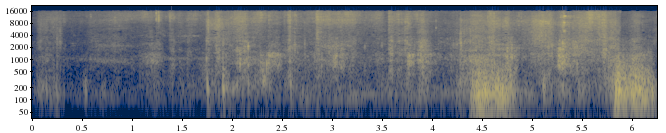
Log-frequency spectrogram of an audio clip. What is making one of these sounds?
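A horse's hooves step softly on sand.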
